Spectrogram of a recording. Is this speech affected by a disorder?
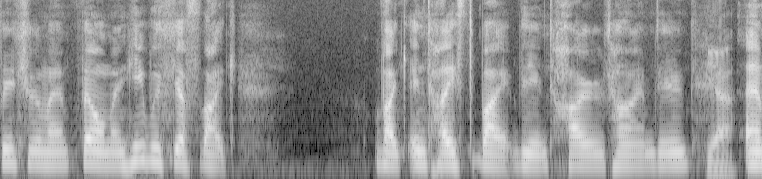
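Yes: cerebral palsy.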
